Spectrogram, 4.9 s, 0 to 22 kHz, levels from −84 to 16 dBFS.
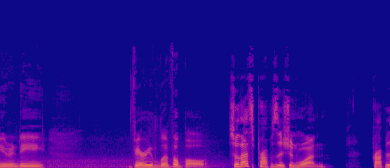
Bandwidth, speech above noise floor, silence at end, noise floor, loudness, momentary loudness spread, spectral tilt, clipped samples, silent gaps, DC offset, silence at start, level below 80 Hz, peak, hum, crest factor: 16 kHz; 40 dB; 0 s; -67 dBFS; -27 LUFS; 11 LU; -4.5 dB/octave; under 0.1%; none; under 0.1%; 0 s; -82 dBFS; -10 dBFS; none; 18 dB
